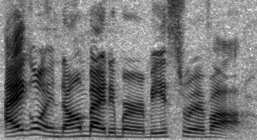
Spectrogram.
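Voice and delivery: Guyanese accent, I going down; Guyanese saying. Shown as a demonstration. Host teaching a Guyanese sentence in its accent.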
